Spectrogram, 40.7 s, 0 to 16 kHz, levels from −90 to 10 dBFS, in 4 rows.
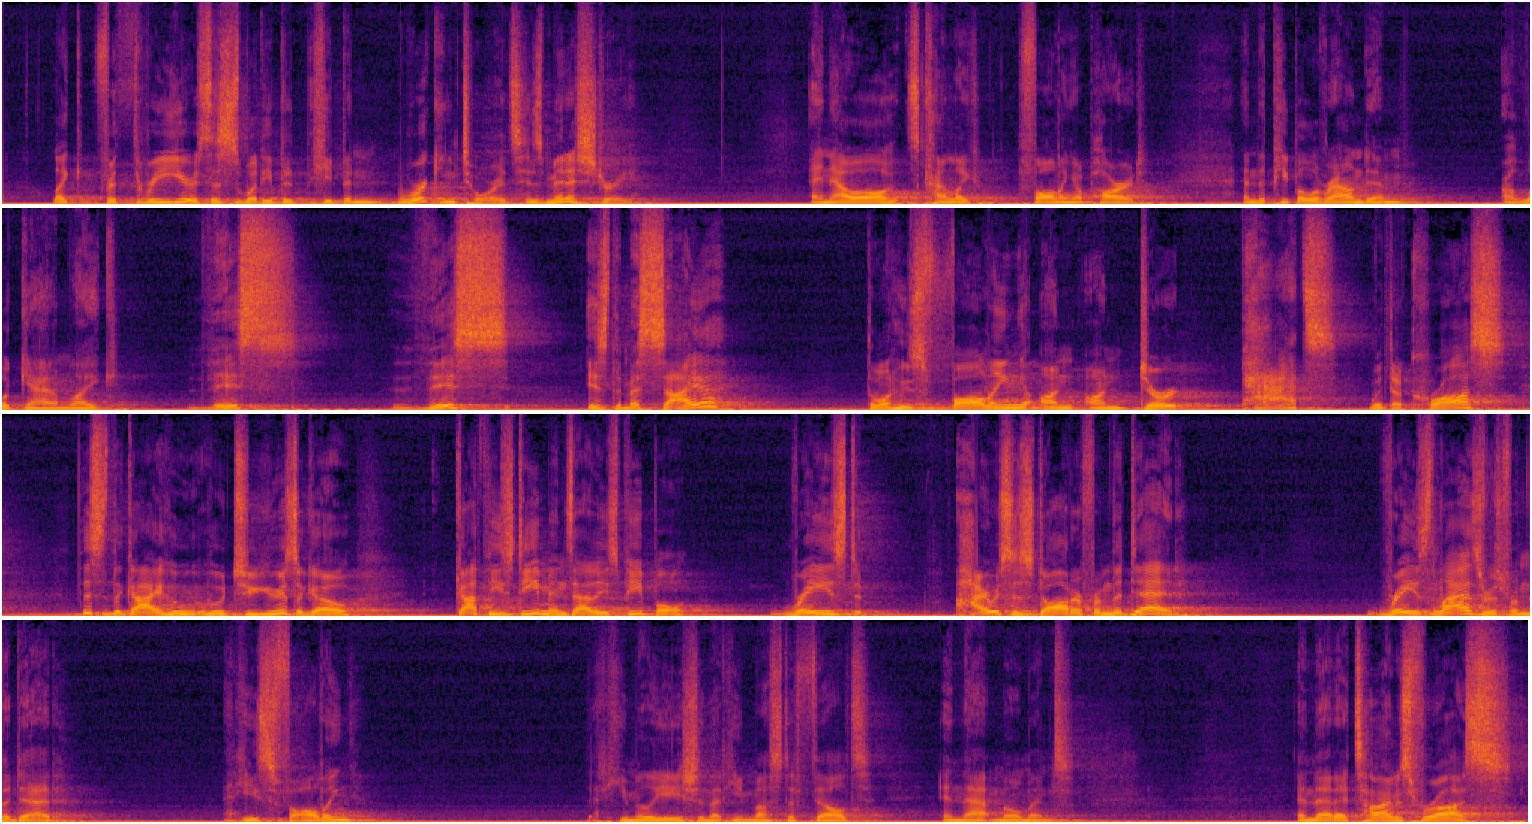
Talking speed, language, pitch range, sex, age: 140 wpm, English, 100-155 Hz, male, 30-49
